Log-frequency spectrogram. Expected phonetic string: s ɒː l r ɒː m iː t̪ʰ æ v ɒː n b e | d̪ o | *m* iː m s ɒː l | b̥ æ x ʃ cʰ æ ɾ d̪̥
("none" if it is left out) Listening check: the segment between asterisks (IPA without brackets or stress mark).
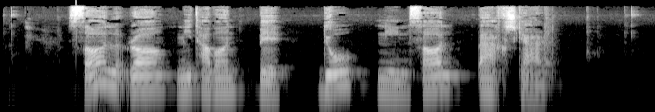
n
